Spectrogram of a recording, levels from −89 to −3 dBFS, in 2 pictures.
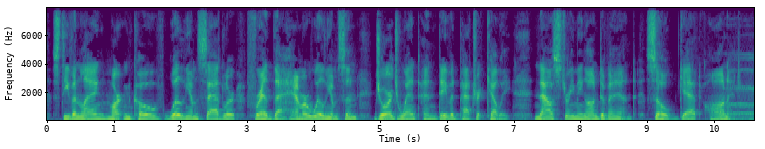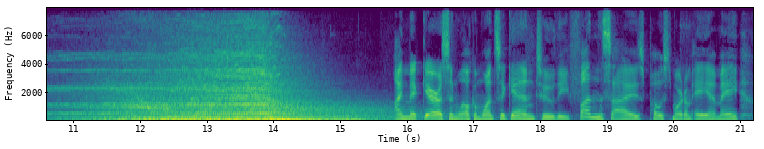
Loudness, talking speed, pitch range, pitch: -22 LUFS, 100 wpm, 125-160 Hz, 145 Hz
